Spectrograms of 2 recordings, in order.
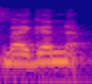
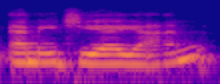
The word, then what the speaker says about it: Megan: So my Twitter handle is Megan underscore McNealy, M E G A N. And then my last name is spelled M C N E A L Y. Instagram, it's at Megan McNealy.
